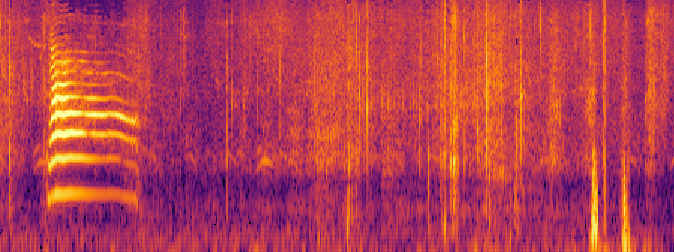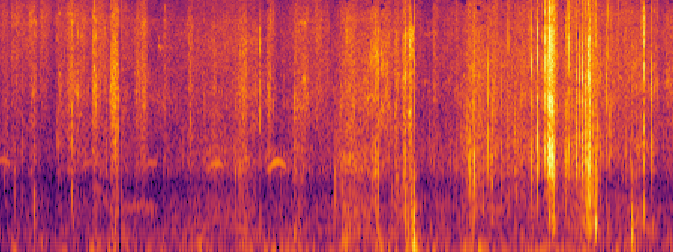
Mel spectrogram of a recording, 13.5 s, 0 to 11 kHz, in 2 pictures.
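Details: Stray cat with odd markings pleading, then climbing onto a lap, captured with a GoPro HERO8: one loud, drawn-out, slightly rising-then-falling meow early on, followed by long quiet stretches of rustling, taps and handling noise.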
